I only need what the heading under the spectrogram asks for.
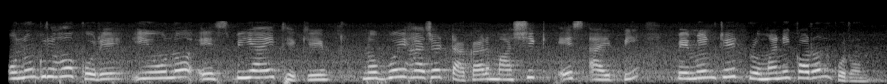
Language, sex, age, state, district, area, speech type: Bengali, female, 18-30, West Bengal, Purulia, urban, read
